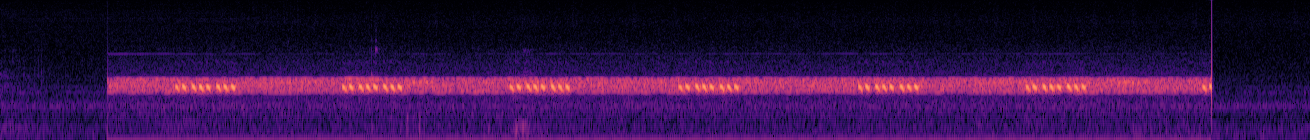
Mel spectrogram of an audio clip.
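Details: Snowy tree cricket, also called the thermometer cricket because its chirp rate tracks temperature, chirping slowly when cold: soft trilled pulses spaced under a second apart.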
